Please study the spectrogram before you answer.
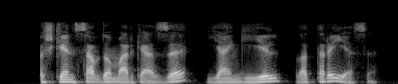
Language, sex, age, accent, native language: Uzbek, male, 18-24, Surxondaryo, Uzbek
